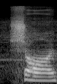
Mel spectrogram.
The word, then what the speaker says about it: Shaan: to say you know my name Sean pronounced like Sean if you read it it looks different It's s h a a n and I have to put like sounds of s h a w n because people prob to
